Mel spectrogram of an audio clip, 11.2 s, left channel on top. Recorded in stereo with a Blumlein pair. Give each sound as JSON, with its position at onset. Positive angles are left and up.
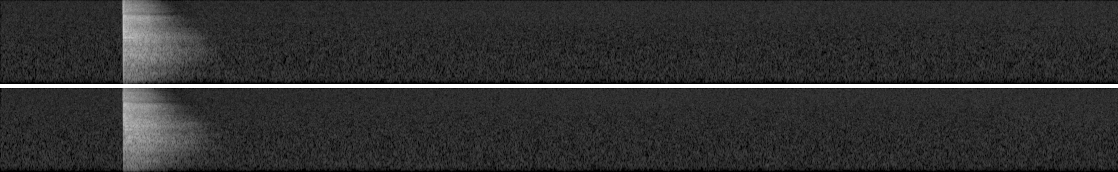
{"t": 1.2, "sound": "a finger snap", "azimuth_deg": 60, "distance_m": 0.6}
